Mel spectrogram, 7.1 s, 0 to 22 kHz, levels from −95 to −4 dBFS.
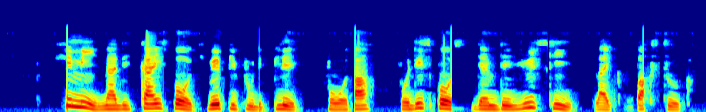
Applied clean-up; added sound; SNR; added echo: none; none; none; none.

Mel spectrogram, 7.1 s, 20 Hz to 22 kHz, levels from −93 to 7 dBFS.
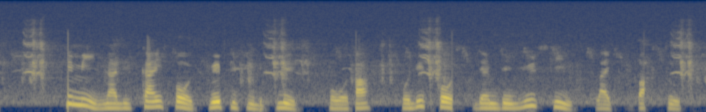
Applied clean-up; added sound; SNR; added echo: none; Bird; 13 dB; none.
